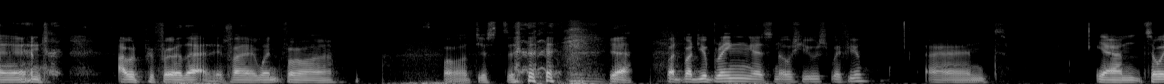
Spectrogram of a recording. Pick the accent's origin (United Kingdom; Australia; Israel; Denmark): Denmark; I'm from Denmark.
